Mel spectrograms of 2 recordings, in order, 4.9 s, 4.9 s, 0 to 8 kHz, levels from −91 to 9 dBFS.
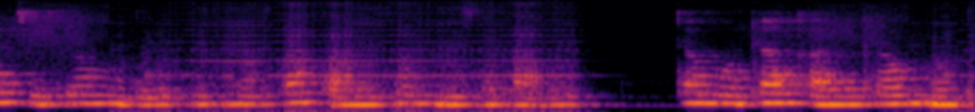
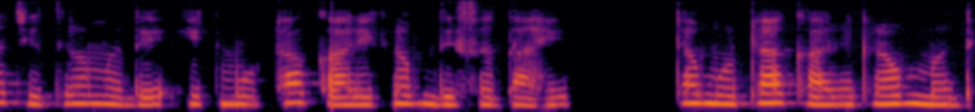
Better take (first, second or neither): second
